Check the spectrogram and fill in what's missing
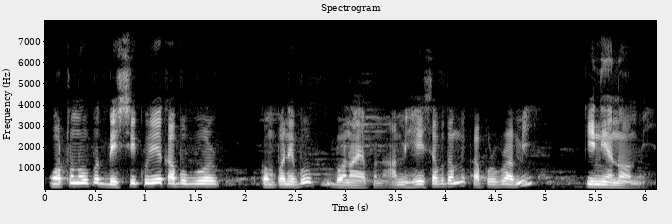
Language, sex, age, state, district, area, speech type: Assamese, male, 45-60, Assam, Dibrugarh, urban, spontaneous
